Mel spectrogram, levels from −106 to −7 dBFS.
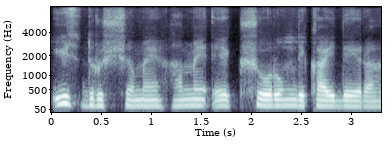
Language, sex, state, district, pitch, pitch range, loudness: Hindi, male, Chhattisgarh, Raipur, 120 Hz, 115-125 Hz, -18 LUFS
